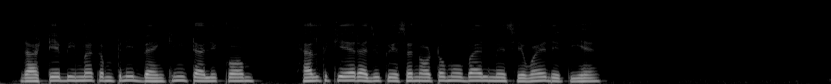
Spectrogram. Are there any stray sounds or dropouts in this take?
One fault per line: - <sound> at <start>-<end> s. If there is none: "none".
none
